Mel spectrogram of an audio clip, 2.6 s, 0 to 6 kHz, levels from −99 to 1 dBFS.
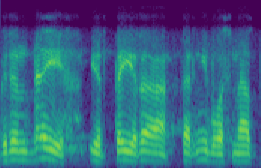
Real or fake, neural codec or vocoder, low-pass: real; none; 5.4 kHz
